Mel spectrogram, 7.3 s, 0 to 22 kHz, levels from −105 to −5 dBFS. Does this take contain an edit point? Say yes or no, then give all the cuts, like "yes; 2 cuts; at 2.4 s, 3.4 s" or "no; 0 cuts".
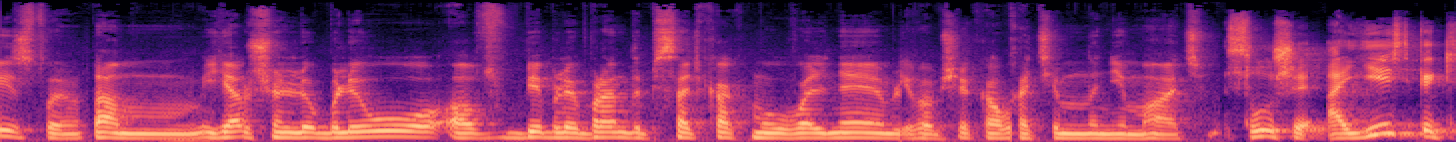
yes; 3 cuts; at 1.2 s, 4.5 s, 5.0 s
